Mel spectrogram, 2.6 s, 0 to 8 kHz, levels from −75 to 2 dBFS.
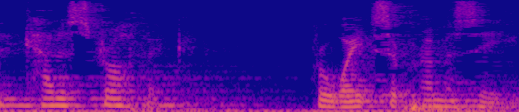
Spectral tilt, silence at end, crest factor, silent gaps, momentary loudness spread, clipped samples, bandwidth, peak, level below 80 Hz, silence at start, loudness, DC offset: -6 dB/octave; 0 s; 18 dB; none; 18 LU; under 0.1%; 8 kHz; -14 dBFS; -44 dBFS; 0 s; -32 LUFS; under 0.1%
